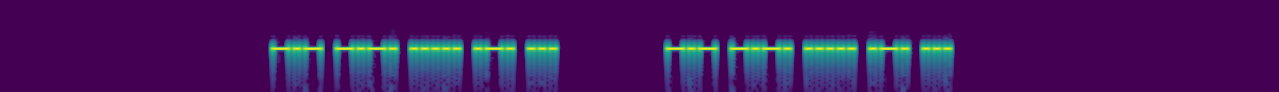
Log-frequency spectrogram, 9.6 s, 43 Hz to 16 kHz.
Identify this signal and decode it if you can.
Morse code, heard as a keyed tone, about 31 wpm, 700 Hz. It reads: KC5RS KC5RS
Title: USA Call Signs - 5 Characters - Repeated 2x - 30wpm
